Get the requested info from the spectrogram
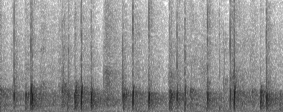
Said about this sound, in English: And we have already introduced your illustrious mayor, Mayor Kelly Garrett, so give her one more applause.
